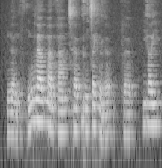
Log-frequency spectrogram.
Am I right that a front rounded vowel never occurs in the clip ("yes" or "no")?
no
